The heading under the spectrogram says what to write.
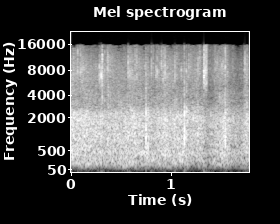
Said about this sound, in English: we're going to partner with the Exodus Road and we're going to help expand their aftercare shelter in Thailand. Right now they have, yeah, we should clap for that. That's a beautiful thing.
